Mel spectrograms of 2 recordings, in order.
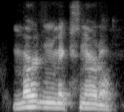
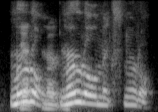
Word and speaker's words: Myrtle McSnurtle: It's not Merton McSnurtle. Yeah, Myrtle McSnurtle.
